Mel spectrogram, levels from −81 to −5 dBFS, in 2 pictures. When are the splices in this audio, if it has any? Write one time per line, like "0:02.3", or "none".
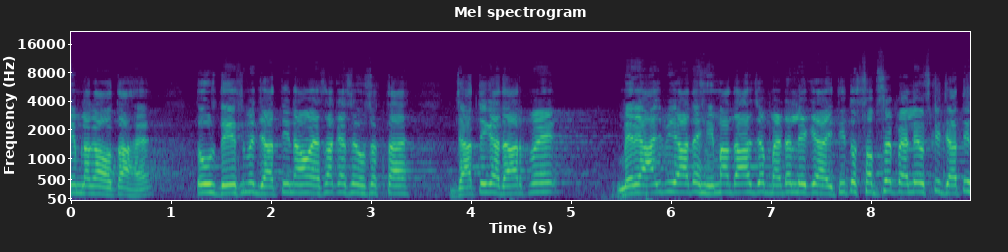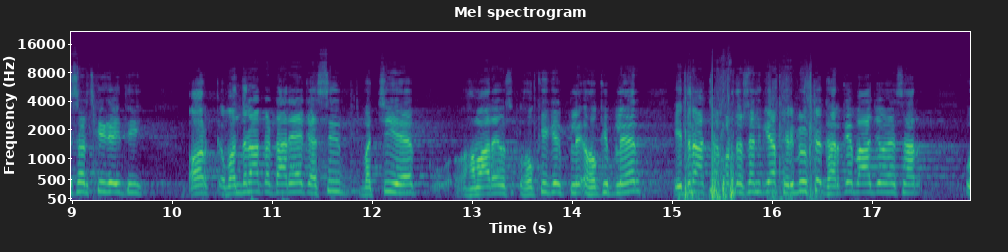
none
